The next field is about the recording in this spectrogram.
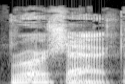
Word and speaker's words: Rorschach: Am I saying that correctly? – Rorschach? – Say it again. – Rorschach. – Okay, yeah. Rorschach.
